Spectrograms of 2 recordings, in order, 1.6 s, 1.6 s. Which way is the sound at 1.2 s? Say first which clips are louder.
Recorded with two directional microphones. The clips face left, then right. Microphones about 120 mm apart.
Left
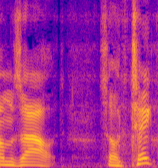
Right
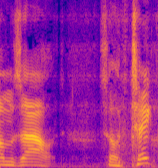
Left 6 dB; 45° left (ahead or behind).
